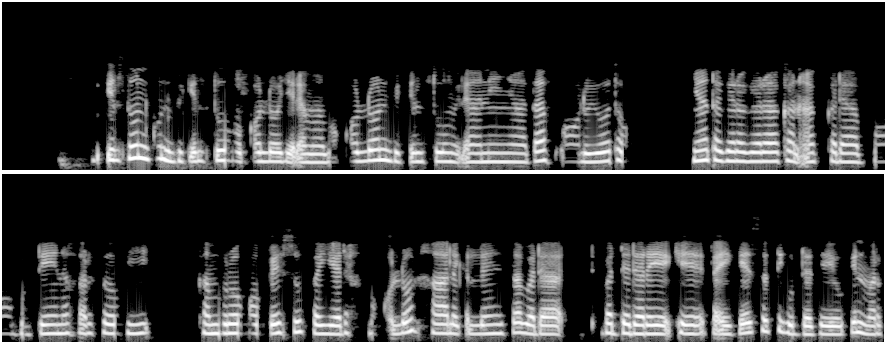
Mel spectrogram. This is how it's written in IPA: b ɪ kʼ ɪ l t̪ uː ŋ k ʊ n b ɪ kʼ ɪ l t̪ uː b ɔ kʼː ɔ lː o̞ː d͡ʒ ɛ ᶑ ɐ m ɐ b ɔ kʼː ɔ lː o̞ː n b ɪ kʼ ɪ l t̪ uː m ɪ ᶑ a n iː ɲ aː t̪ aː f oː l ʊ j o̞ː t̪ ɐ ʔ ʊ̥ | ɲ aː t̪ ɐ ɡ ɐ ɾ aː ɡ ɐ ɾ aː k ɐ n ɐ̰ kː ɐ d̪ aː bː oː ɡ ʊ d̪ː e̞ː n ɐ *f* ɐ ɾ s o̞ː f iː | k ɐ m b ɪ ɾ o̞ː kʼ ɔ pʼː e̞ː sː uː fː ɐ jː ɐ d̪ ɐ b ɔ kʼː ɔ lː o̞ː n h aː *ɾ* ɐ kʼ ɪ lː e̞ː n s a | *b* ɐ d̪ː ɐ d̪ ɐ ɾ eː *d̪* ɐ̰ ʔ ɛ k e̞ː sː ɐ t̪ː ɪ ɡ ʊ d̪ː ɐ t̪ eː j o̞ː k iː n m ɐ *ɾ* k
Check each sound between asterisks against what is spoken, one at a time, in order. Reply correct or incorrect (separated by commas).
correct, incorrect, correct, incorrect, correct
